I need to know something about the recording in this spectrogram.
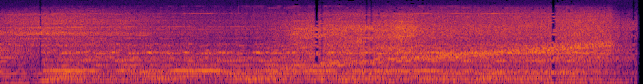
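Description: Orchestral trailer music with a whooshing rush of noise laid over it, swelling from about halfway through and strongest around four seconds in.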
